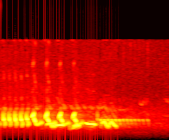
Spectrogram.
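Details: A European greenfinch sings a short phrase that opens with a fast run of repeated chirps. It moves into twittering, wavering notes and fades on a quick dry trill.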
